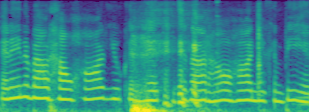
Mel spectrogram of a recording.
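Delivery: very high, loud put-on voice. Quoting a movie line for friends in a put-on voice.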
